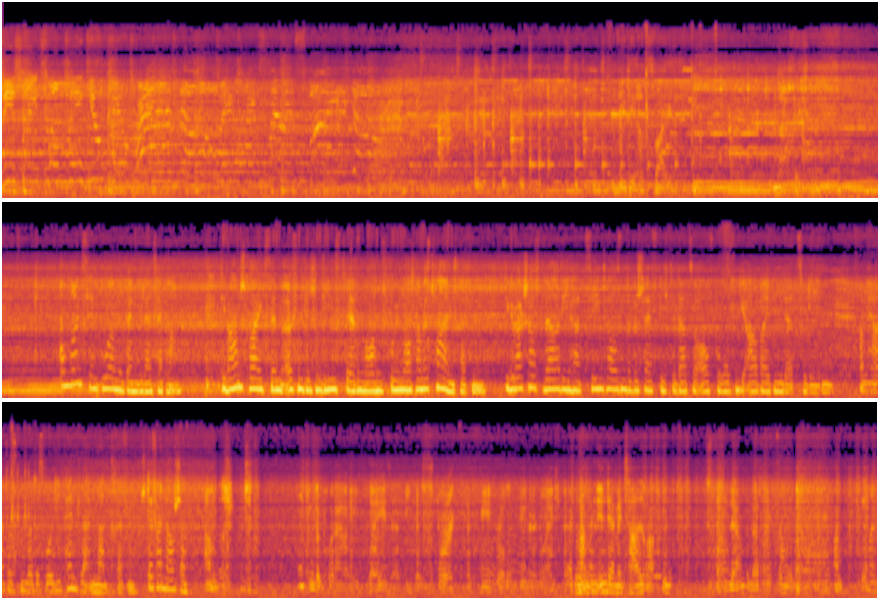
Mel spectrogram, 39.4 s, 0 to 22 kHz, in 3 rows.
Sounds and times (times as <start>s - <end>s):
Radio: 0.0s - 39.4s
Speech: 9.2s - 10.1s, 14.0s - 39.4s.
